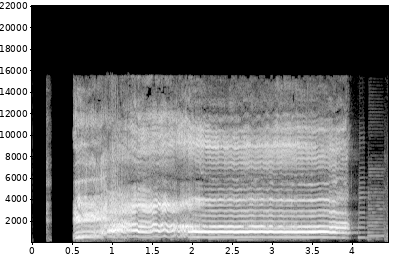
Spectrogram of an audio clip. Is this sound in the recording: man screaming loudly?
yes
